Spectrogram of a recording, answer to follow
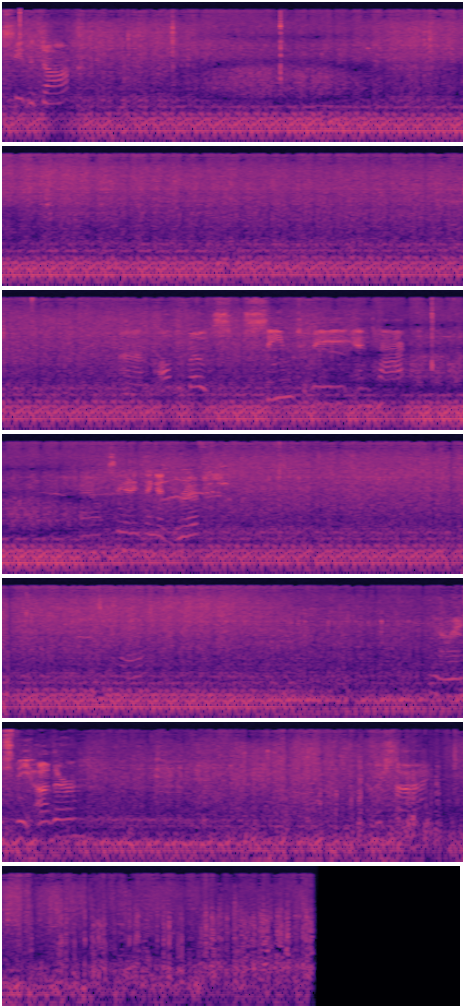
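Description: A vehicle's engine idling with a steady, even hum. A few brief, higher wavering sounds come over it now and then.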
